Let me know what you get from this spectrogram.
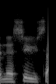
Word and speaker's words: Asus: An Asus Ally.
